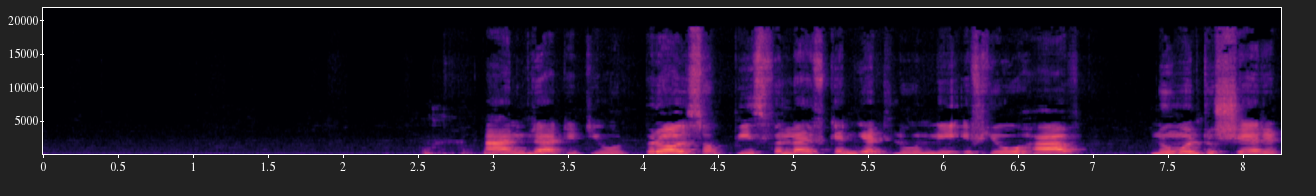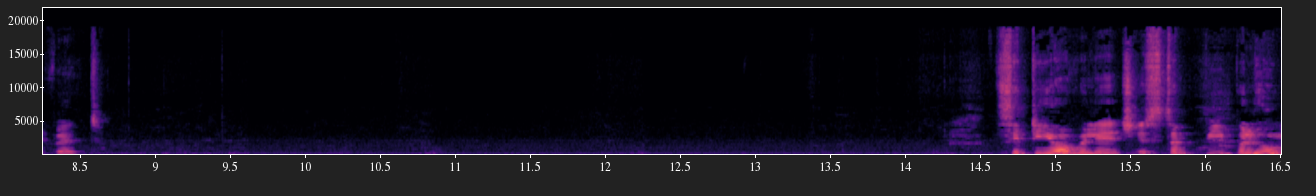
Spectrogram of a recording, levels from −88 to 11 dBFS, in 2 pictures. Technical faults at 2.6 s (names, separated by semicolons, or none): none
